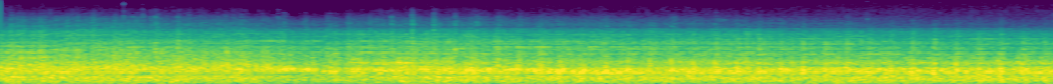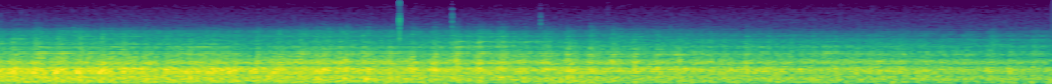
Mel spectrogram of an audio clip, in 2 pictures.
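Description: Covered grain hopper cars of a long freight train rolling past, a steady rumble of steel wheels on the rails that fades away over the last few seconds as the end of the train goes by.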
